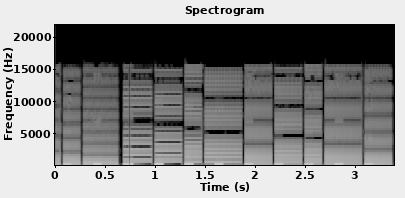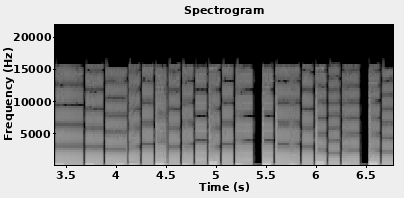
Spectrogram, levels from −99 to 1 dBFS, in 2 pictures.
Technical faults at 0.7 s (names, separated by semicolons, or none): gap between stream segments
